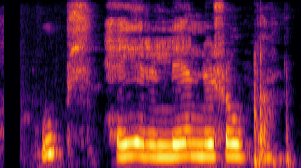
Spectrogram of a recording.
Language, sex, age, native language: Icelandic, male, 10, Icelandic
